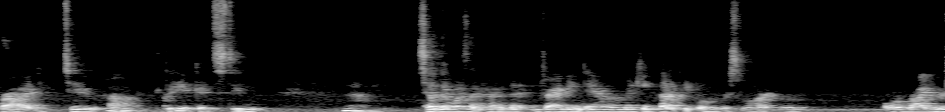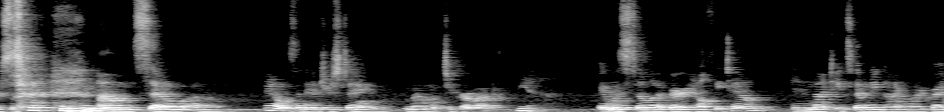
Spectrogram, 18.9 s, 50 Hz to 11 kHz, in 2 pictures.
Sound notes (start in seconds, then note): 9.8 laughs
